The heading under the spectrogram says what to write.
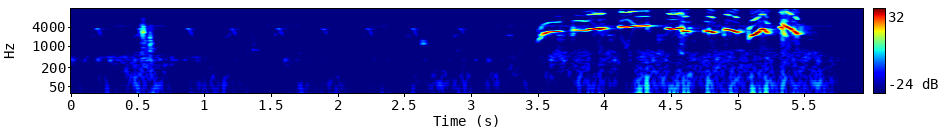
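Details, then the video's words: One-year-old Oriental magpie-robin; soft, evenly spaced ticking notes repeat about three per second before a loud song bursts in, with rising whistles and a fast cascade of chirps. "Chòe than 1 năm tuổi bộ đẹp mau mỏ"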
